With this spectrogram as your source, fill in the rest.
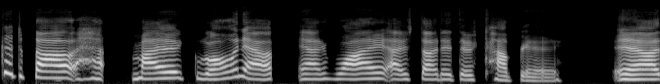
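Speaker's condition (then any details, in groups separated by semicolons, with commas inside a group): Deafness, congenital; speaks very well per host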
